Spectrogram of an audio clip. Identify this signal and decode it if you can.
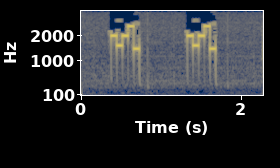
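Five-tone selective call (ZVEI), heard as quick runs of five tones, tones of about 70 ms. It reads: 85884 85884
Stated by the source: ZVEI five-tone selective call 85869 received by SDR.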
